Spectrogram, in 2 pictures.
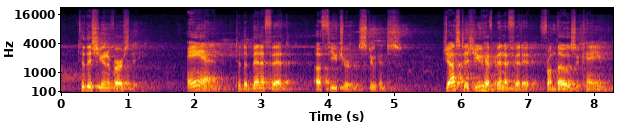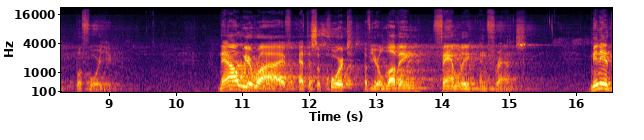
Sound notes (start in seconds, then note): none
